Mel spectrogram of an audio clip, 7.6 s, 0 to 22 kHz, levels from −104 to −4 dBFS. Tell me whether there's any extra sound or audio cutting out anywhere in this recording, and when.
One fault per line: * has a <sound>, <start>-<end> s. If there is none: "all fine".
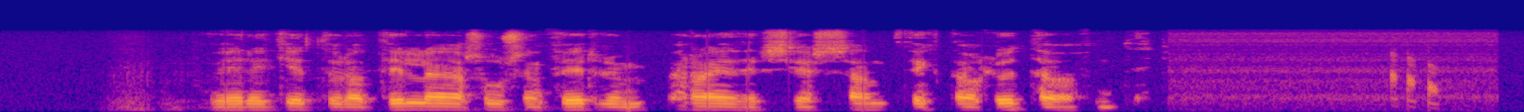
* has a chirp, 7.0-7.3 s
